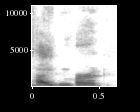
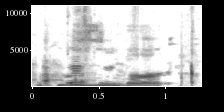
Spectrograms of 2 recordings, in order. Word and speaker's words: Heisenberg: So your last name is Heidenberg? Is that? Ow. No. Heisenberg. I didn't hear that correctly the first time.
